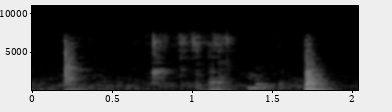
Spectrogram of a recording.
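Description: Faint handling sounds of a trading-card box being opened on a glass counter: several light clicks and taps, the sharpest near the end.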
